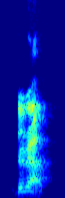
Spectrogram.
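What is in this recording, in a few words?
"derap", Malay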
